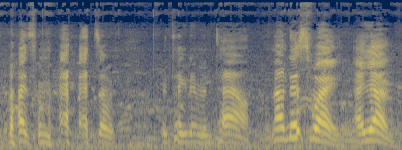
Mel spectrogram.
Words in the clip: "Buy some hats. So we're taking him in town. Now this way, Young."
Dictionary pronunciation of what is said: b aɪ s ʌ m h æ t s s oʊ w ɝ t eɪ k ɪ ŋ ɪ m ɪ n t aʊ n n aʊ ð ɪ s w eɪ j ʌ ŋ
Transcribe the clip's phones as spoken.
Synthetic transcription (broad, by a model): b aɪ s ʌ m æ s s oʊ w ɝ t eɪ ɪ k ɪ m ɪ n t aʊ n n aʊ ð ɪ s w eɪ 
